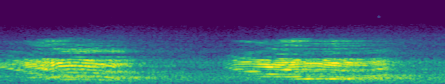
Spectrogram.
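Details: Red deer stag roaring during the rut, a male that also decorates its antlers with grass and branches; two long, drawn-out, harmonic bellows of about a second each, separated by a short pause, with a quiet background.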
